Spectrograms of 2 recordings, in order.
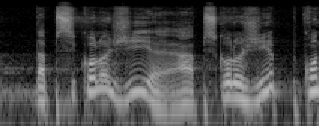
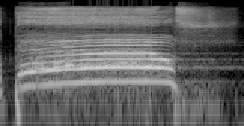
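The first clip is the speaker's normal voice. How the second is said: long, high, loud anguished cry; cry to God; 11 dB louder than usual. Retold or imitated. Grieving woman crying out to God in class, long loud wail. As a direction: let out one long wail of "Deus". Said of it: "Essa mulher deu um grito naquela classe".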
